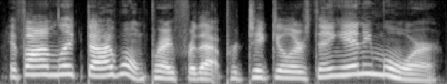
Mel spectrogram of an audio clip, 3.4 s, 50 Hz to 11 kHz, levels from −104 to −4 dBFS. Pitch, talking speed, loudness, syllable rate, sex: 260 Hz, 215 wpm, -16 LUFS, 5.3 syllables/s, female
